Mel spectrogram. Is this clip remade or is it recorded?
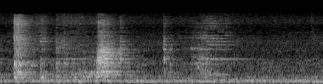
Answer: remade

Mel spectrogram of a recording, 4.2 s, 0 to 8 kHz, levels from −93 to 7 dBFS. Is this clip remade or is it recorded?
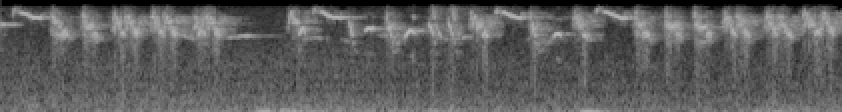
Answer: recorded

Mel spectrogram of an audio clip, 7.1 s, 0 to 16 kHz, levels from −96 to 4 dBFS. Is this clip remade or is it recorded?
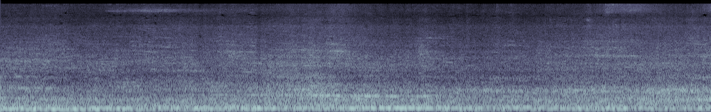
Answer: recorded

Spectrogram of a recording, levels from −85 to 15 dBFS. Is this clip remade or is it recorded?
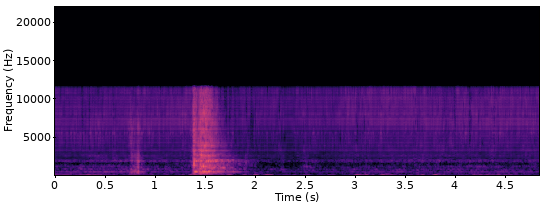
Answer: remade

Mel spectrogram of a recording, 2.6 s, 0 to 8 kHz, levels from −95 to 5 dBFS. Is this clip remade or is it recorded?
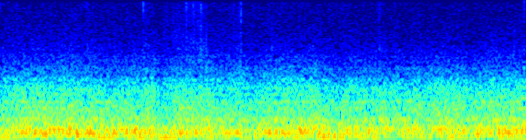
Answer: recorded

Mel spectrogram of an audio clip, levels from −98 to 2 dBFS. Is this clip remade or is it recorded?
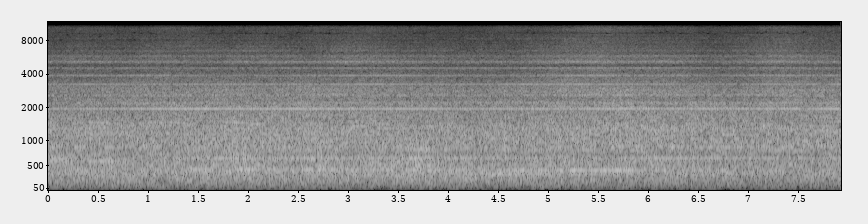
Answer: recorded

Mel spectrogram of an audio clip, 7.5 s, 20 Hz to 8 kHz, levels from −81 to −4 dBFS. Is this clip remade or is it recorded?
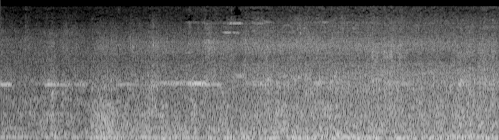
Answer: remade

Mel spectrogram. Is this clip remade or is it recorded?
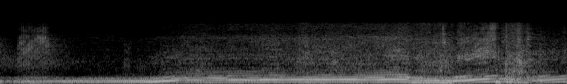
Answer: recorded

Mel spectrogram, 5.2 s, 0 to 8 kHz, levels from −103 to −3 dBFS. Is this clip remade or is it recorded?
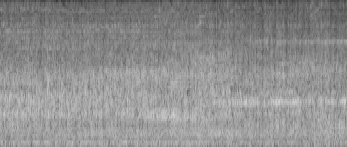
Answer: remade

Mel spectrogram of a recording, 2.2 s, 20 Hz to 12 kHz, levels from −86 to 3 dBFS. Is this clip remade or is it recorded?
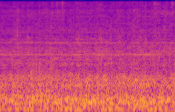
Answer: remade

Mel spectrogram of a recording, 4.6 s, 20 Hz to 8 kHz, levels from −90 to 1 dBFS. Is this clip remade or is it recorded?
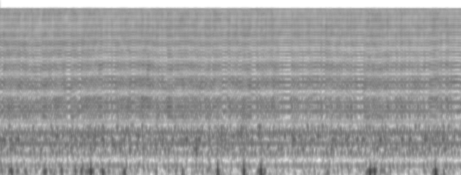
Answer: remade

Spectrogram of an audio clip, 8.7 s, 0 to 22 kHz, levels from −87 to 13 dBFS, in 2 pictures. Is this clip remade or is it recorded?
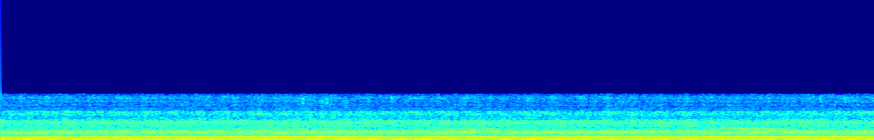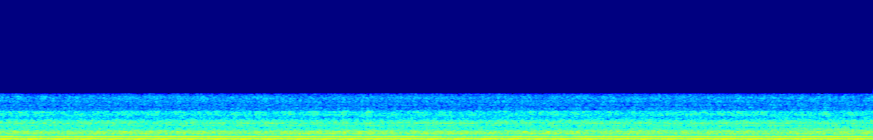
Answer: recorded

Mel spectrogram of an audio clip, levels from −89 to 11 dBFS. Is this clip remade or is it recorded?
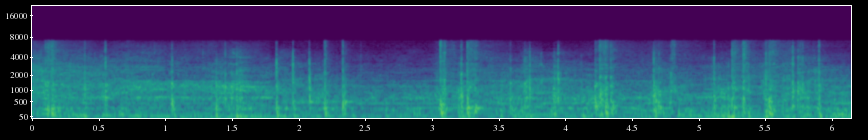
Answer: remade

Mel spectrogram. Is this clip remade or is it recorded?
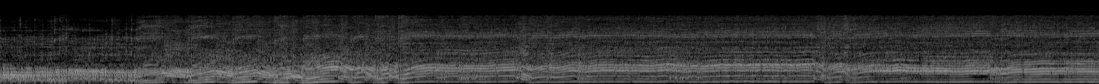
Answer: remade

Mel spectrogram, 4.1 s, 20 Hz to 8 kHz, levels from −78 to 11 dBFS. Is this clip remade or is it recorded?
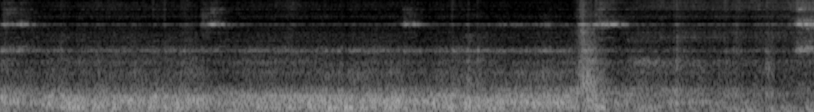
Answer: remade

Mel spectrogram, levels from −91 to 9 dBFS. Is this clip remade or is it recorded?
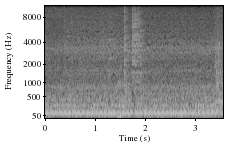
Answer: recorded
